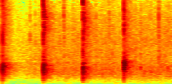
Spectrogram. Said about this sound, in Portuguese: Palmas para ele. Palmas para ele.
